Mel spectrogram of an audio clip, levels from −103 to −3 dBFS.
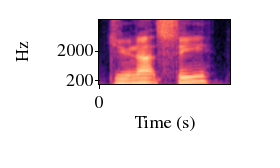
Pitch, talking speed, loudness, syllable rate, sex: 150 Hz, 275 wpm, -17 LUFS, 6.0 syllables/s, male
